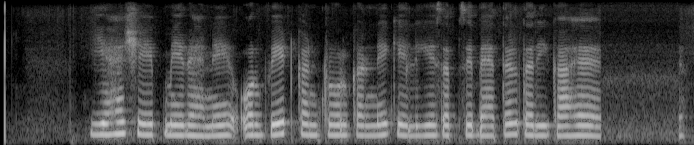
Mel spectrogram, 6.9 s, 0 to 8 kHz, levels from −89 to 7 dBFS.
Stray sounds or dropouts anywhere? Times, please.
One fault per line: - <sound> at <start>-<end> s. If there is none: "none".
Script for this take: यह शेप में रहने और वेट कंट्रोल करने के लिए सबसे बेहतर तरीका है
none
